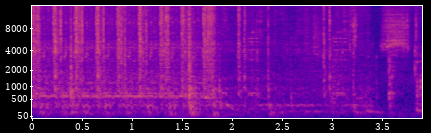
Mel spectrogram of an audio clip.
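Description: A sewing machine stitches a seam in a rapid, steady mechanical chatter of needle strokes, close and moderately loud, slowing slightly near the end.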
